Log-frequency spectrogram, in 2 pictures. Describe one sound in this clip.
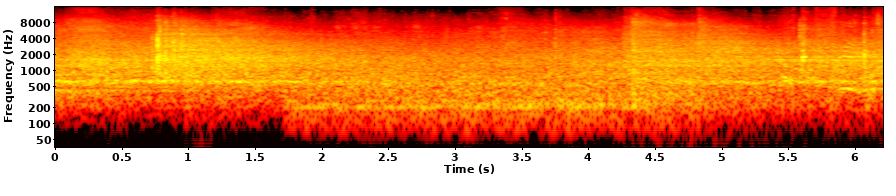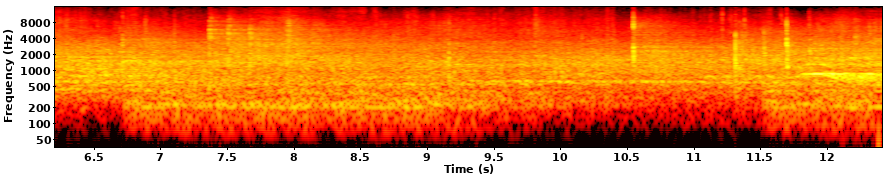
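A hockey stick clacks against a puck.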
